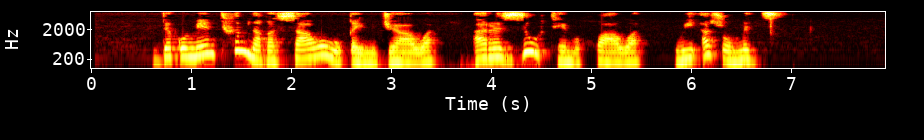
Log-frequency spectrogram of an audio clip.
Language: Kabardian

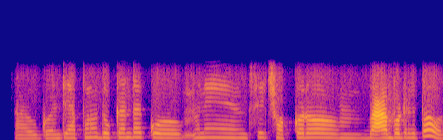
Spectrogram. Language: Odia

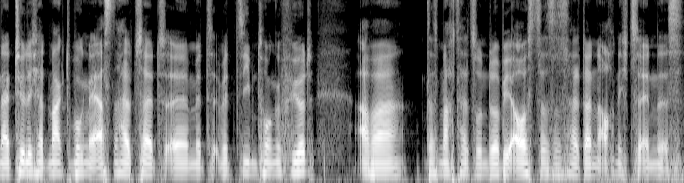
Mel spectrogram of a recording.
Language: German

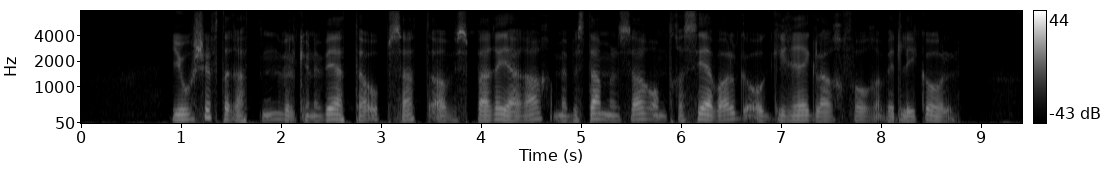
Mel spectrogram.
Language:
Norwegian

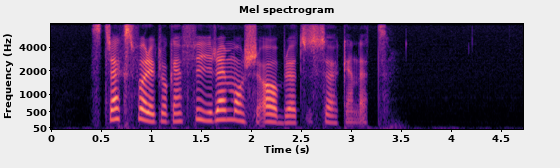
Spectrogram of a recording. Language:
Swedish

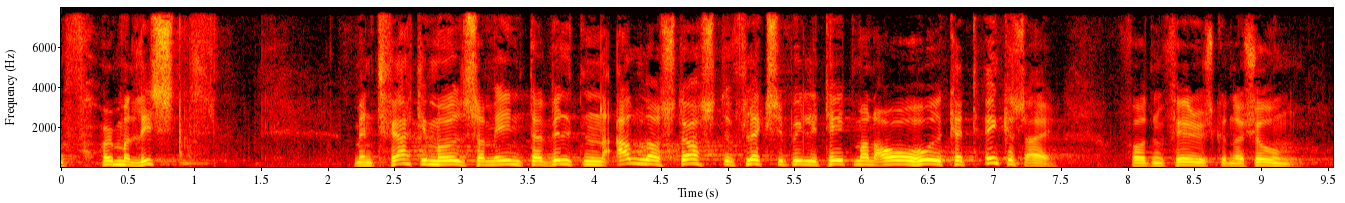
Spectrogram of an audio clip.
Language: Danish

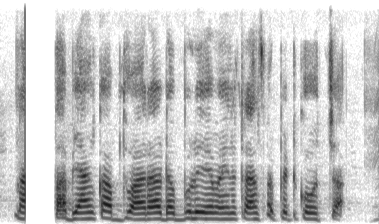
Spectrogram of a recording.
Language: Telugu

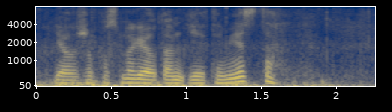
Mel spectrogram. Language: Russian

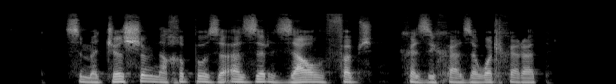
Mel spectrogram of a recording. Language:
Kabardian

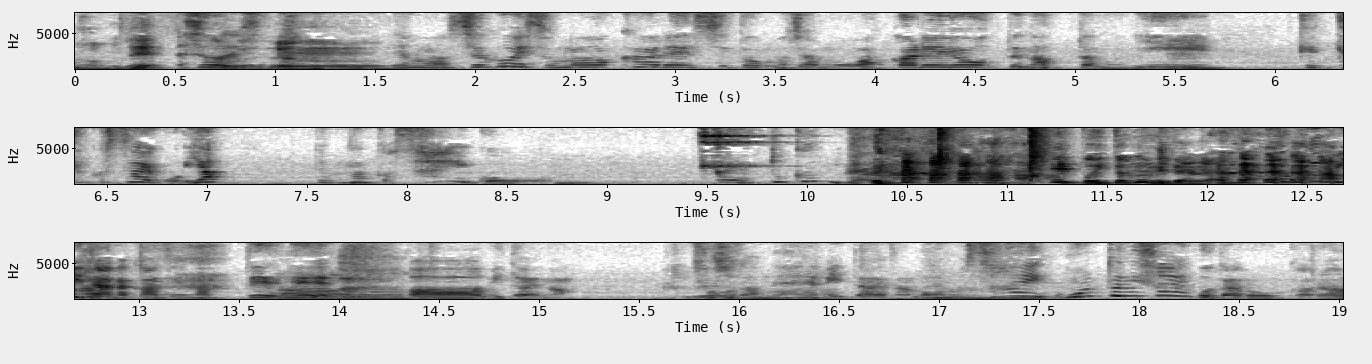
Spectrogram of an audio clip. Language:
Japanese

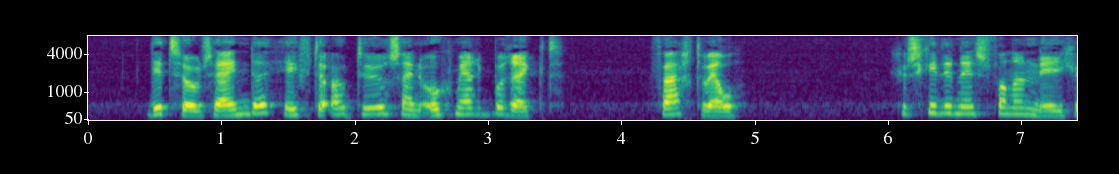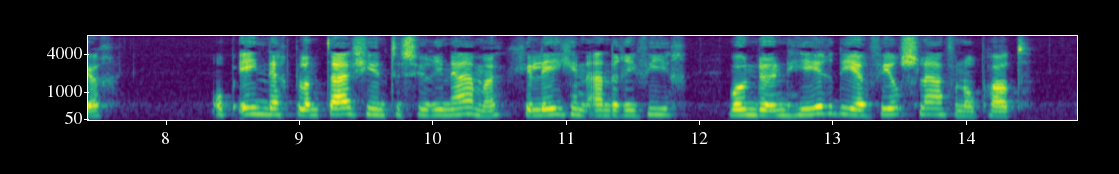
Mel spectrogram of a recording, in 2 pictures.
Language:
Dutch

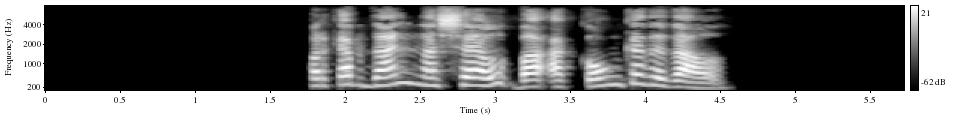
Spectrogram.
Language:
Catalan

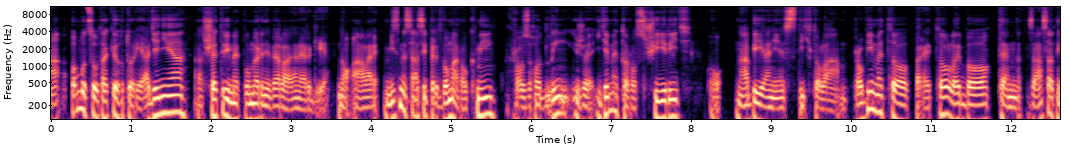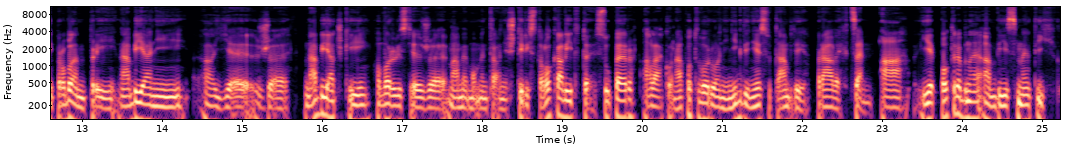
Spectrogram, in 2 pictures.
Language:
Slovak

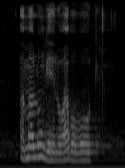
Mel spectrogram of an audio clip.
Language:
South Ndebele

